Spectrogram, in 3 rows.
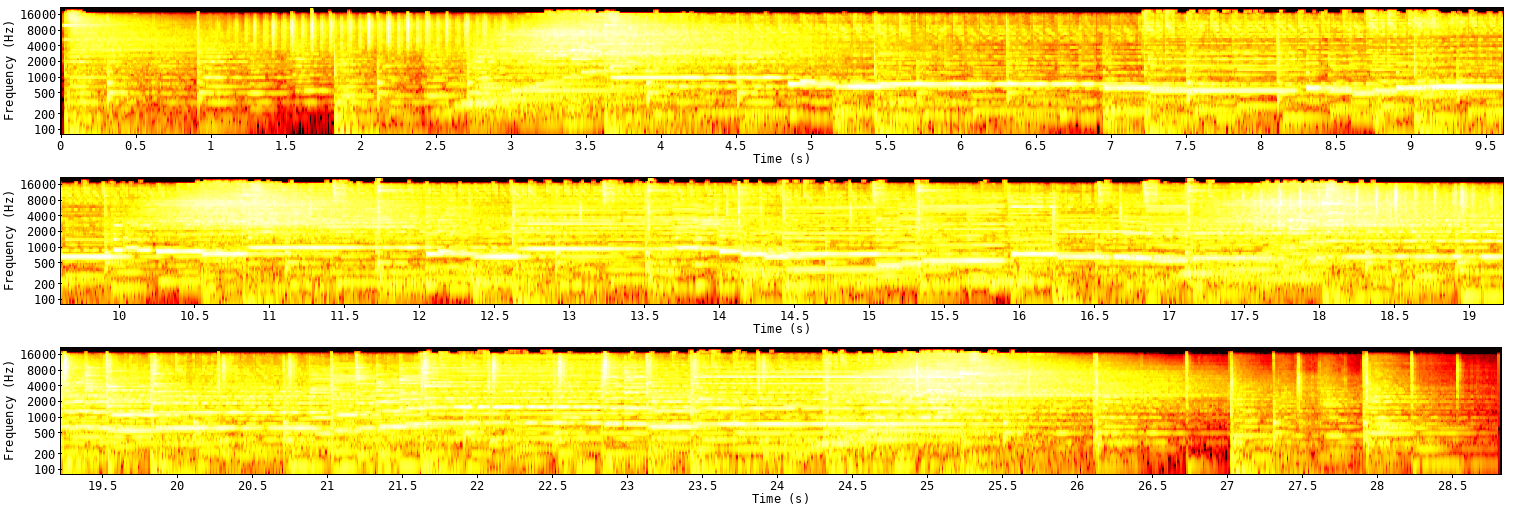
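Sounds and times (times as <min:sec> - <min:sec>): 
background music: 0:00.0 - 0:28.8.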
